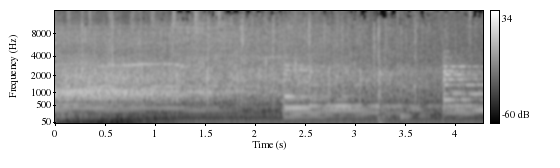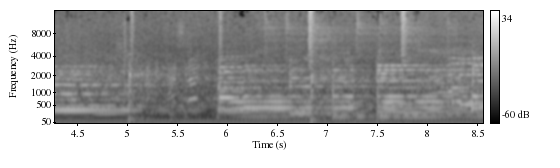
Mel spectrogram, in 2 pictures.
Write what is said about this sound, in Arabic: اسمع له سقفة جامدة.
